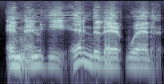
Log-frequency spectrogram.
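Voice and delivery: ordinary talk, nothing marked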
